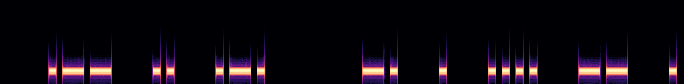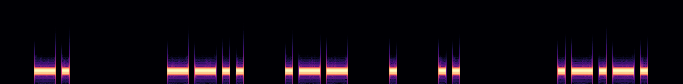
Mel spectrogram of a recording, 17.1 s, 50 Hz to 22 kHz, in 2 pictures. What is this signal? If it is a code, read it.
Morse code, heard as a keyed tone, about 14 wpm, spaced as for 10 wpm, 680 Hz. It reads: WIR NEHMEN ZWEI <AR>
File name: Morsekurs / Witze / Witz 11. Januar 2022, 50 F70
